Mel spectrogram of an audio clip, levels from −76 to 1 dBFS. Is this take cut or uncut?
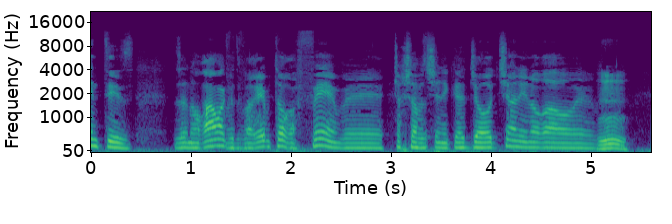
cut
